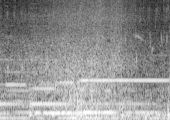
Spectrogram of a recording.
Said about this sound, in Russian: Подошли к морю. Вода в море запенилась, забурлила и отхлынула от берега.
